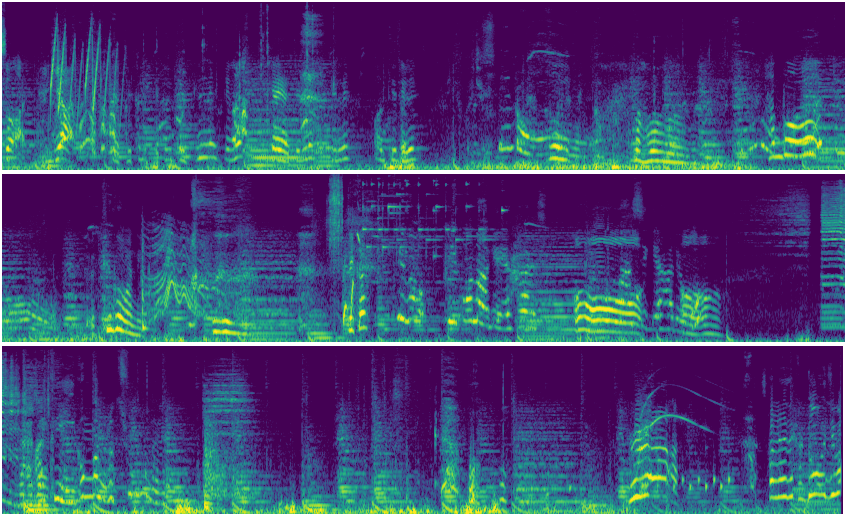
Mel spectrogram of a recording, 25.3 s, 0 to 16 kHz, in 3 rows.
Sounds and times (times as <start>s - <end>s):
Music: 0.0s - 15.7s, 16.6s - 25.2s.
